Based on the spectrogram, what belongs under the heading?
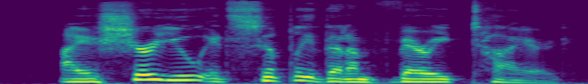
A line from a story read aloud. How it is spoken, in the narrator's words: he said sharply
